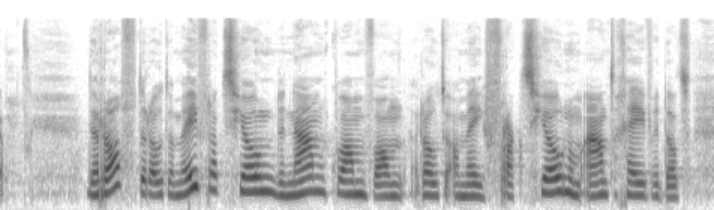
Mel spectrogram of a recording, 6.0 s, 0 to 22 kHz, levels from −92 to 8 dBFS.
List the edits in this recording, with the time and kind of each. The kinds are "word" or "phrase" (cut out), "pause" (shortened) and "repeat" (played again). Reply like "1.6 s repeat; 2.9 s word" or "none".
none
